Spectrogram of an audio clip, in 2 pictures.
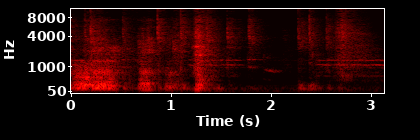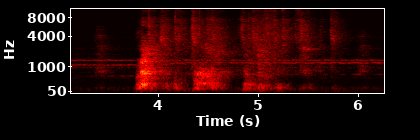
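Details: Shih Tzu play fighting indoors in the main room, giving bursts of rough, low snarling growls in quick clusters with short pauses between them. A faint steady electronic hum runs underneath.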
